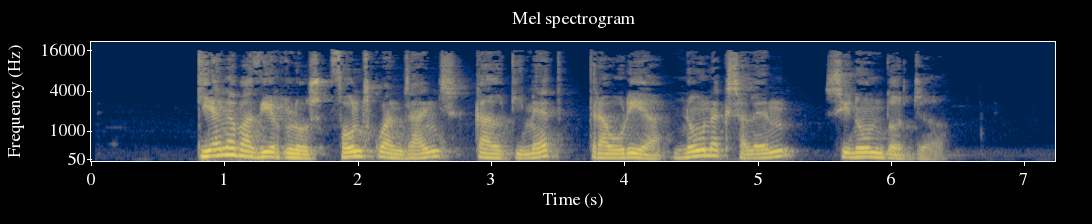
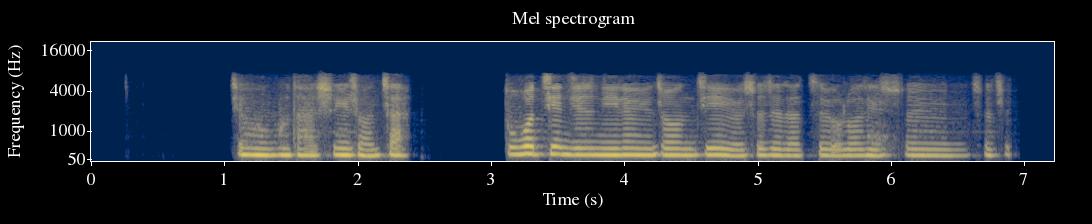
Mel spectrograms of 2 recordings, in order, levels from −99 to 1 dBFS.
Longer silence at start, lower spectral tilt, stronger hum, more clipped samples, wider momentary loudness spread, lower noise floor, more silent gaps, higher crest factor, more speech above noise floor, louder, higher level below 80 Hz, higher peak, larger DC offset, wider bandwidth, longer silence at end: second, 0.8 s vs 1.05 s; about the same, -6 dB/octave vs -5.5 dB/octave; neither; neither; second, 10 LU vs 13 LU; second, -72 dBFS vs under -90 dBFS; second, none vs 2.74-3.09 s; about the same, 16 dB vs 18 dB; second, 56 dB vs over 69 dB; first, -17 LUFS vs -21 LUFS; first, -50 dBFS vs -64 dBFS; about the same, -2 dBFS vs -4 dBFS; neither; first, 16.5 kHz vs 7.4 kHz; first, 0.85 s vs 0.35 s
